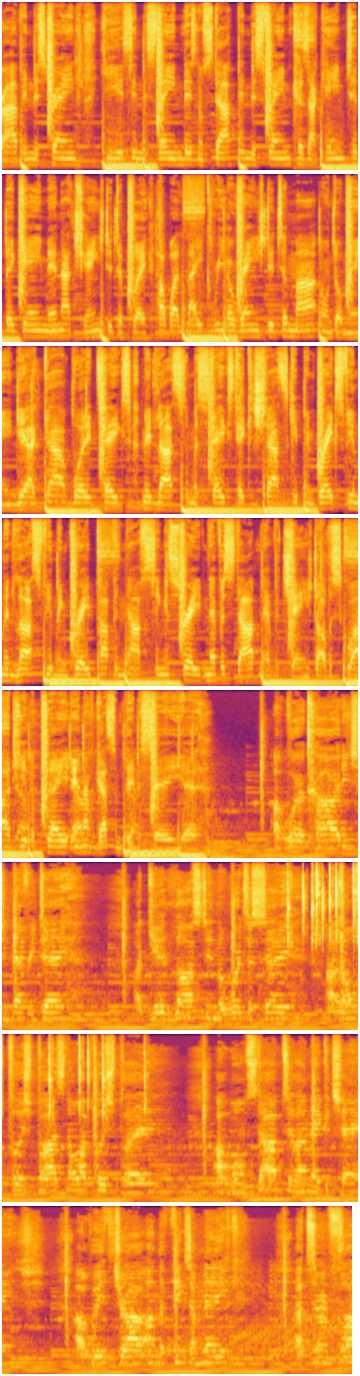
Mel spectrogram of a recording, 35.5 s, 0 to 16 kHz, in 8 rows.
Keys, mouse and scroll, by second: 5.0-7.2 drag, 9.5 click, 12.2-18.1 drag, 12.2 typing, 19.2 click, 21.2 4, 21.6 click, 24.4 click, 25.6-28.1 typing, 28.4 ctrl+scroll up 1, 28.7 click, 29.6-33.7 drag, 33.7 typing, 35.2-35.5 drag.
